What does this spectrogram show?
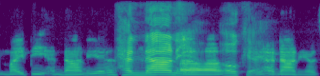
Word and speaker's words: Hanania: Hanania, soft A. Yeah. Like Narnia? Yeah. Hanania.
